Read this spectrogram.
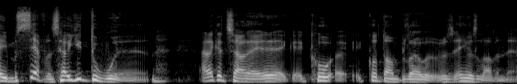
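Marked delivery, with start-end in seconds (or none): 0.0-1.5 put-on warm Italian-American accent. Recalling a fellow actor playing a cop, the speaker retells his line in Italian-American accent. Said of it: "he had like an Italian-American accent".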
